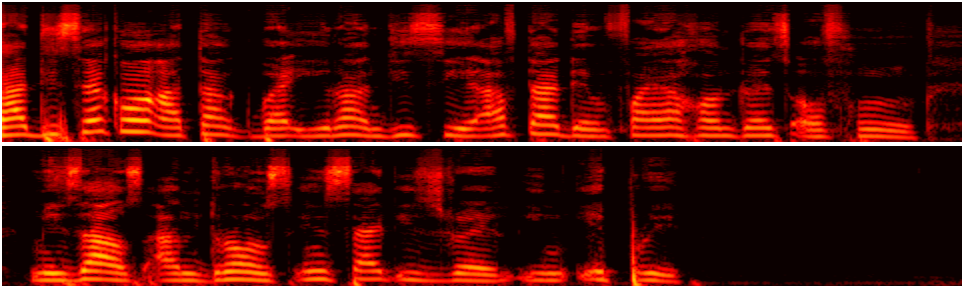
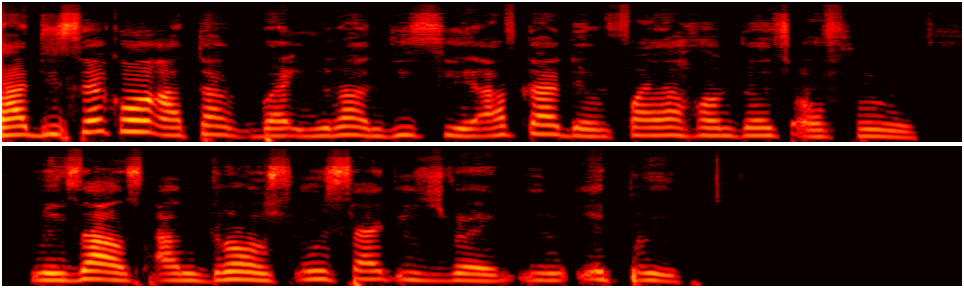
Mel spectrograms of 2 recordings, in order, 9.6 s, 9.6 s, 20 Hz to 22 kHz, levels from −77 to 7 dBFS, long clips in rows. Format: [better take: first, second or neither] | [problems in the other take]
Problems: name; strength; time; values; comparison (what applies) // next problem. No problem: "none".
first | noise reduction (neural mask model Resemble Enhance denoiser)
